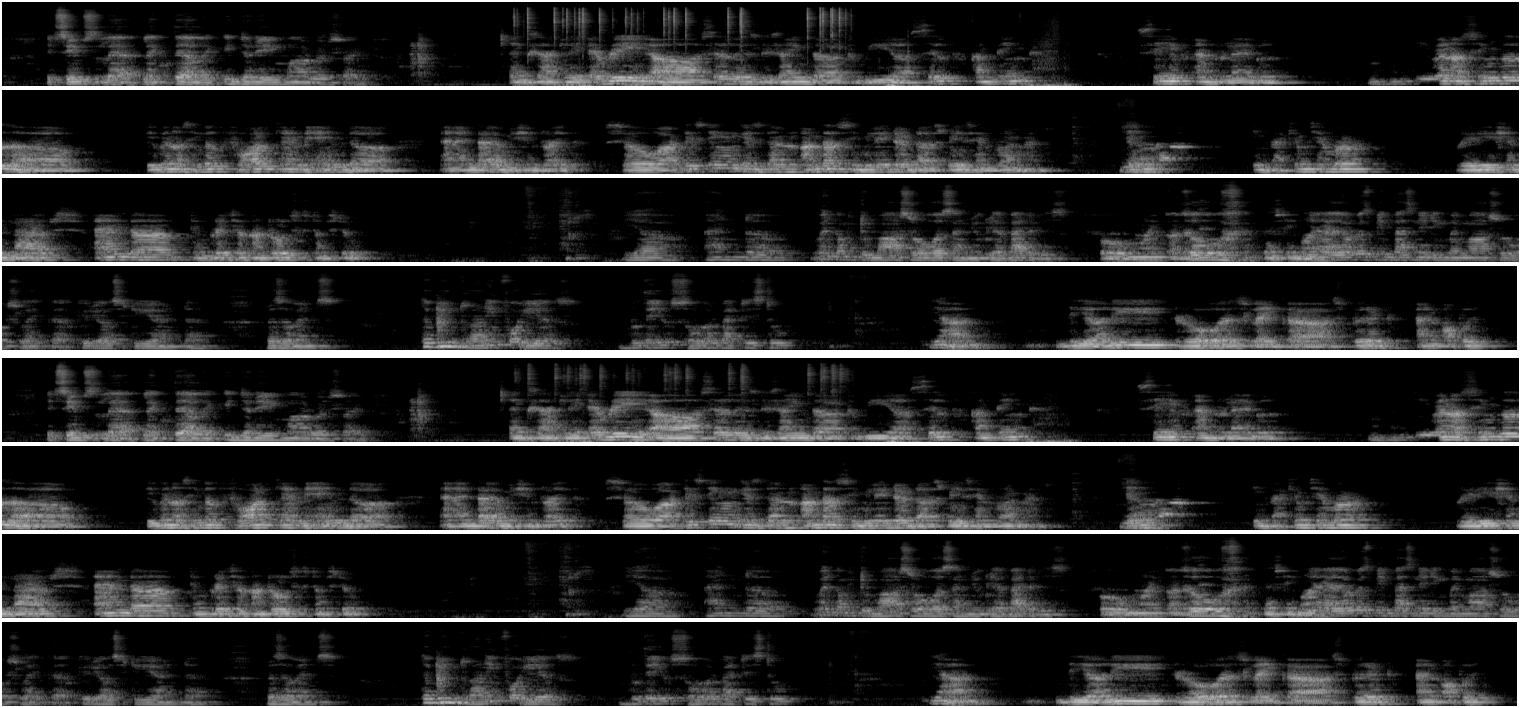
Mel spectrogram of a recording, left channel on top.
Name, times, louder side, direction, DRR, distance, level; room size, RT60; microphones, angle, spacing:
voice 1, 0.1-3.8 13.7-14.1 21.9-22.1 26.3-26.8 35.5-36.3 36.5-41.0 41.2-41.3 42.0-42.9 43.3-48.8 49.7-51.2 51.7-53.4, equal, 5° left, -4 dB, 0.8 m, -33 dB
sound 1, 5.1-6.9 7.2-7.7 8.1-9.3 9.7-9.8 10.0-10.7, left 5 dB, 55° left, 0.5 m, -35 dB
voice 2, 5.1-10.4 11.4-12.8 14.1-15.9 16.6-19.1 19.5-20.8 21.2-25.6 26.4-27.0 27.7-28.8 29.7-33.9 41.3-42.3 43.0-43.7 54.8-55.3 56.0-60.3, right 1 dB, 30° right, -4 dB, 1.3 m, -26 dB
3.3 x 2.7 x 3.9 m, 0.66 s
head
